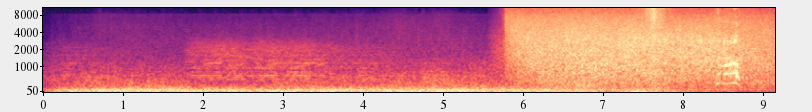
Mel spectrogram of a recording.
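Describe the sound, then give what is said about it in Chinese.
After an alarm sounds from deep in a river valley, a steady, deep rumble of rushing river water fills the whole clip, then swells about two-thirds through into a loud, hissing roar of oncoming floodwater that continues to the end; a scene in a TV drama. “不过大部队这边也没好多少，河谷深处传来一阵警报声，随后是河水的隆隆声。”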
